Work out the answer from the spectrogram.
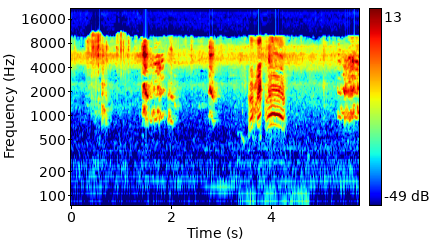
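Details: Ornate lorikeet from Sulawesi, recorded as a tutor track for training birds: scattered short harsh screeches and raspy chatter, with one louder drawn-out screech near the middle and quiet pauses between.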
